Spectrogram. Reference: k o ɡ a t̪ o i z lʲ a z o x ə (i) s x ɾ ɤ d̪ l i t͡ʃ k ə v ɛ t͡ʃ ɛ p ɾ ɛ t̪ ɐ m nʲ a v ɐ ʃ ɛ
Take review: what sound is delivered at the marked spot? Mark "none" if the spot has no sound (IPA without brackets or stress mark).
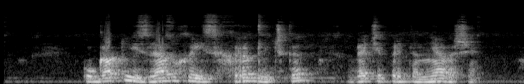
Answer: i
